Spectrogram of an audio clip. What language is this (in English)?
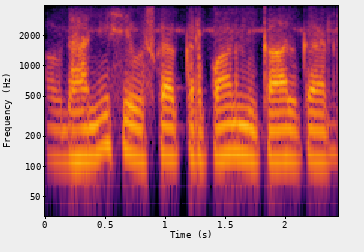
Hindi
